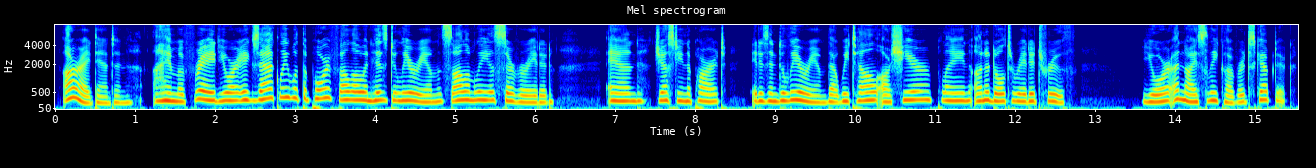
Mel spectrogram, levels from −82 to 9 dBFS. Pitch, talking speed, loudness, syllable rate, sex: 230 Hz, 145 wpm, -16 LUFS, 5.1 syllables/s, female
